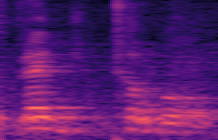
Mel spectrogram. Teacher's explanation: Whatever the able ending is, it never has that clear A that it has in the stressed form of the word. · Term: the weaker vowel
